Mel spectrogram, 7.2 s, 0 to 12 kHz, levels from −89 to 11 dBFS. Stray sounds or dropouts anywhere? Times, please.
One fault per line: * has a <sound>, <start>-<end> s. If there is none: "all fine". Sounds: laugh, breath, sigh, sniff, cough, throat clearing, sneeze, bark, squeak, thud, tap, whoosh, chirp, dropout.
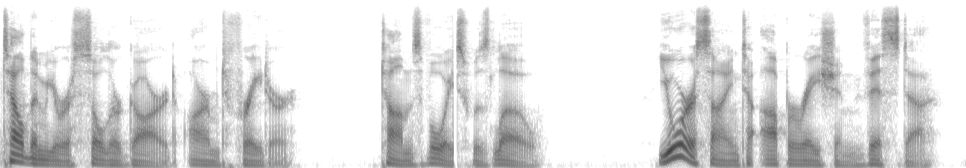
* has a dropout, 3.4-3.4 s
